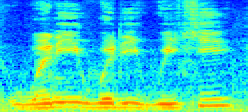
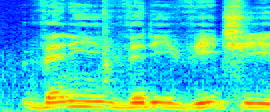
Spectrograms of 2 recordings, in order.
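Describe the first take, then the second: First: Each word begins with a w sound. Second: Each word begins with a v sound. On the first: The speaker calls it right. "you're supposed to pronounce it" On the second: The speaker calls it wrong. "is how it looks like it should be said"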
